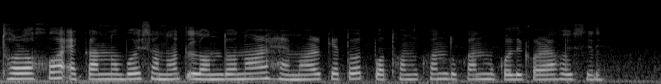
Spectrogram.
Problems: constant background noise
